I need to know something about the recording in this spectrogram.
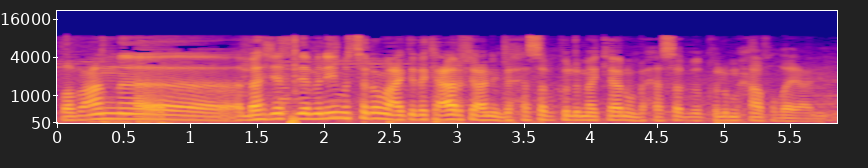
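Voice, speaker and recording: A man from Amran with a Yemeni accent answering street questions in a relaxed, hesitant way. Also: fairly high pitch, fast, faint music behind. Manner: relaxed, hesitant with many fillers. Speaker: passerby interviewee.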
